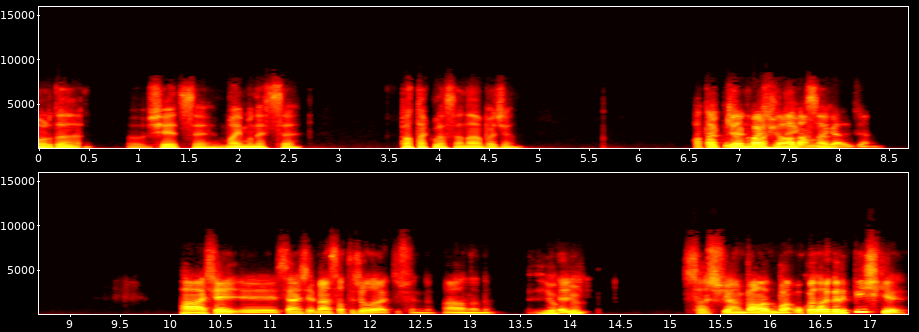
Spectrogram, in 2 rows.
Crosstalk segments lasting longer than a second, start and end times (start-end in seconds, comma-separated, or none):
6.7-8.0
